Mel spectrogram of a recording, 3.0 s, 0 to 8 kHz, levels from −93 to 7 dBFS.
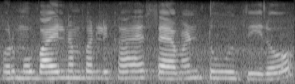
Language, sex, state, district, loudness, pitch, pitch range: Hindi, female, Haryana, Charkhi Dadri, -17 LUFS, 225 Hz, 220-235 Hz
